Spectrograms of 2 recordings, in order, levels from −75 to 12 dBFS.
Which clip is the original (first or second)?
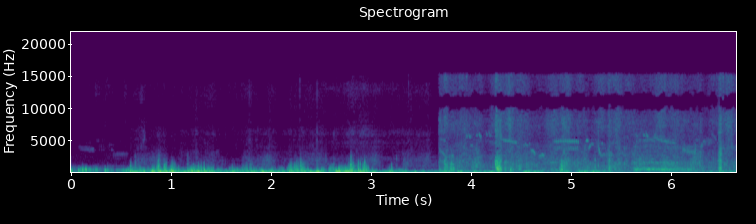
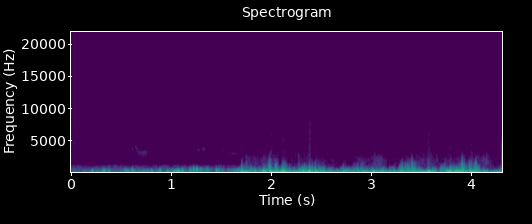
second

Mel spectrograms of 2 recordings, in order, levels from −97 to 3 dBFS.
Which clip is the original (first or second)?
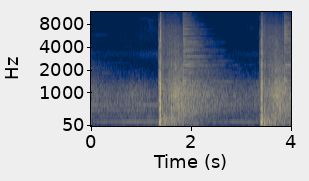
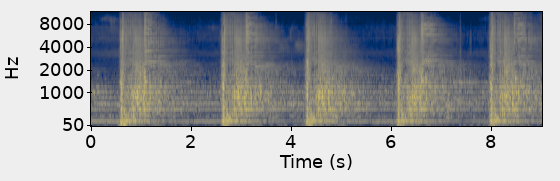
first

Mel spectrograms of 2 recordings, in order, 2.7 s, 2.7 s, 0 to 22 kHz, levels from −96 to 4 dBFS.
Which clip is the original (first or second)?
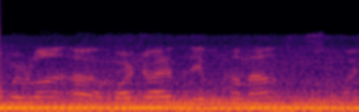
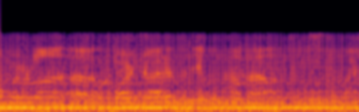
first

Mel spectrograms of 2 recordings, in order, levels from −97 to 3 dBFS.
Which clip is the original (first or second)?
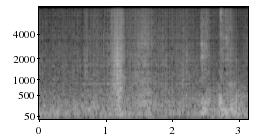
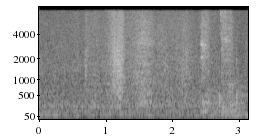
second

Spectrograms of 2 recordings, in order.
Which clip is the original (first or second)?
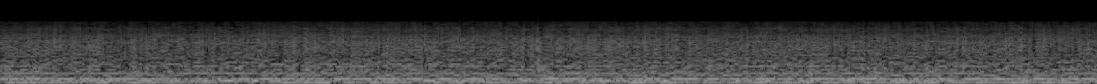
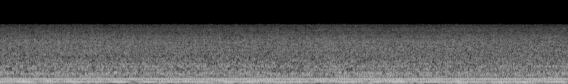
second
